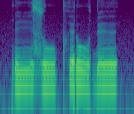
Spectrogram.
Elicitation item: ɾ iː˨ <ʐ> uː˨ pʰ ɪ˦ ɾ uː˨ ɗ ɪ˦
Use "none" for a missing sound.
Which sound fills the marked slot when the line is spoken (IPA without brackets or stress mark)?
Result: z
